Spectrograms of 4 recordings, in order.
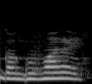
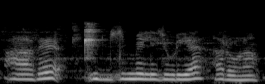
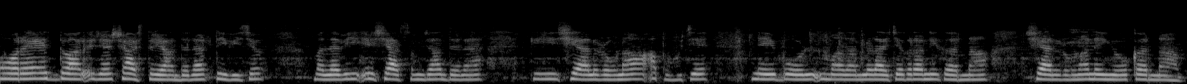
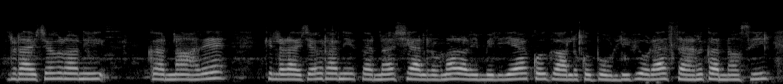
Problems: constant background noise, continuous background conversations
